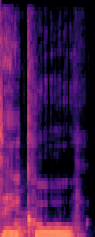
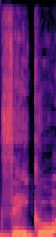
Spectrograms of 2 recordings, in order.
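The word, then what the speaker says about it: Zakelj: I think it's Zakiel and the J is silent.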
